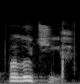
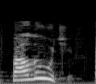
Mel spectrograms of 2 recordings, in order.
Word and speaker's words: получишь: Николай Владимирович, нельзя говорить «получишь». Надо говорить «получишь». Вы неправильное ударение ставите.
